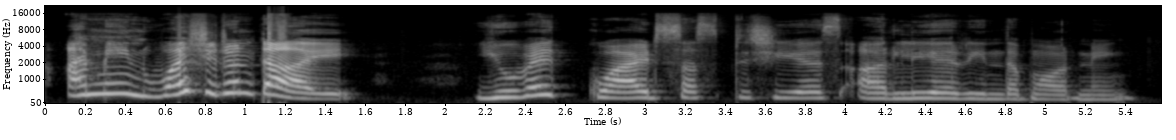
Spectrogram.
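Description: Casting: woman to play jealous yandere girlfriend for ASMR roleplay; high voice, slow delivery, menacing yet cooing, possessive. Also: heavily acted. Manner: swings between soft cooing and angry, degrading outbursts. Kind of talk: ASMR roleplay, dramatic monologue.

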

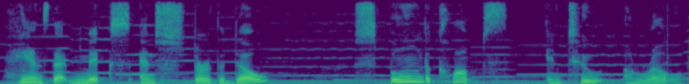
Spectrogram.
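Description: A middle-aged woman presenting a children's storytime, speaking expressively and with deliberate phrasing for young listeners. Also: on the low side, huge pitch swings, dark tone, soft background music. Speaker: guest storytime reader, nonprofit president. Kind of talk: children's picture book read-aloud. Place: indoor storytime set at a library.

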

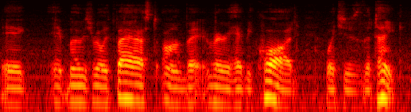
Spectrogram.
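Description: A man's voice: lowish voice, a little slow, muffled recording, a little hiss or hum. A middle-aged man giving a casual, plain-spoken review of drone parts outdoors, speaking close to a handheld camera. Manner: relaxed, plain-spoken hobbyist talk with fillers. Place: outdoors in an open field.

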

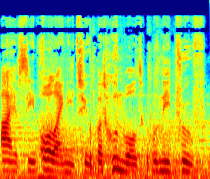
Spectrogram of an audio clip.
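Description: A woman playing a stern, battle-hardened Viking warrior in a video game, blunt, measured and commanding. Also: on the low side, fairly even intonation, natural voice. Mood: grave, blunt. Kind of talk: video game cutscene acting. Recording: reverberant hall sound under music.

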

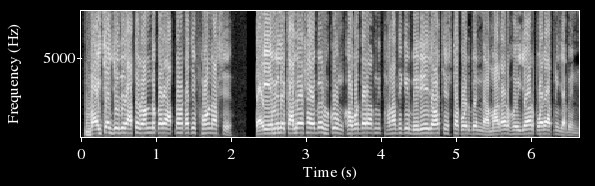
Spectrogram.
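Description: Man putting on very high-pitched smug cartoon henchman. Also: steady tone, rapid-fire, fairly bright tone, no echo. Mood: smug, bossy. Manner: mocking, bossy. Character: smug, teasing male henchman of a corrupt politician. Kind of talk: comic cartoon dialogue.

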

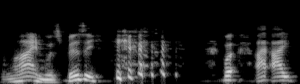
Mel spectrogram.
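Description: A muffled 1940s radio recording of a scrawny, nervous barfly lush. The voice is rough and leaps around in pitch. He stammers and wheedles, breaking into giggles. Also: very animated, measured pace, heavily acted. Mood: wheedling, giggly. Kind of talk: 1940s radio drama acting.

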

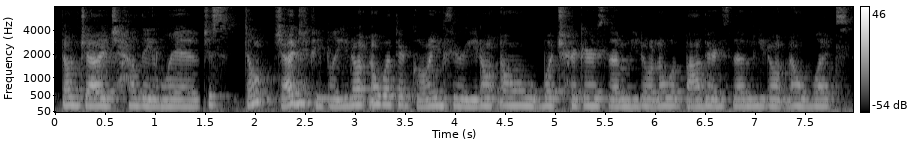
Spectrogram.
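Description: A woman's voice: mid-range voice, little pitch movement, normal speed, hardly any pauses, a little mellow. A woman in her twenties talking casually to camera as a vlogger, in an earnest way with emphatic repetition. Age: 20s. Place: kitchen of an apartment, indoors. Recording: echoey indoor room.

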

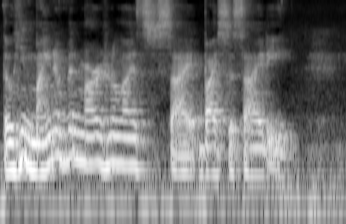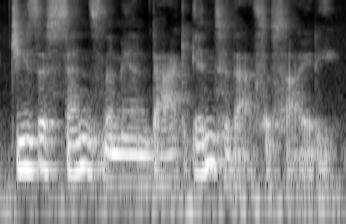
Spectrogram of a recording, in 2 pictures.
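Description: A man in his forties preaching a reflective sermon as a pastor, speaking in a measured, deliberate way and repeating phrases for emphasis. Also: mid-range voice, warm tone. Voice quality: gravelly, creaky. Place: book-lined home office or study, indoors. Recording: roomy echo, faint background noise.

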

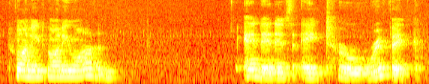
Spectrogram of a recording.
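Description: Older woman, sixties, devotional host, slightly stuffy, unhurried, distant roomy sound. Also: fairly high pitch, fairly bright tone. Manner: chatty, laughs often, drawn-out emphasis. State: stuffy with allergies, wheezy. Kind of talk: casual devotional talk. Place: room with a quilt backdrop. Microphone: camera at a distance, standing at a lectern.

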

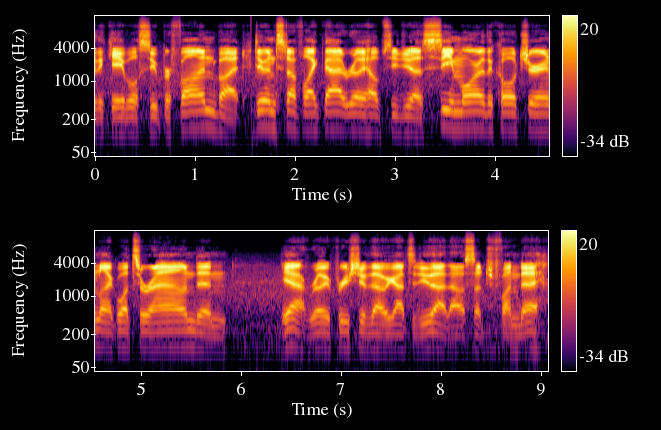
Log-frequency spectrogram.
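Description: A man's voice: medium pitch, sharp tone, a little hiss or hum. A man in his twenties talking casually and upbeat to a handheld action camera outdoors at a rocky beach, with lots of slang. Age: 20s. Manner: upbeat, slangy, laid-back. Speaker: vlogger. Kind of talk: casual travel vlog talk.

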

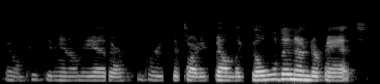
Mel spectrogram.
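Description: Playful teacher reading aloud to kids. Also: female voice, medium pitch, quick pace, highs cut off. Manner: playful, expressive, chatty asides to children. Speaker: second-grade teacher. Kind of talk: reading a picture book aloud. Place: small attic room at home. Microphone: webcam at desk.

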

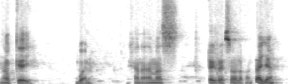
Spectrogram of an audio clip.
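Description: A young man giving a casual technical talk at an online meetup, pausing often with fillers and restarts, recorded on a headset mic in a small room. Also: lowish voice, fairly even intonation, muffled recording. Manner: hesitant, many fillers and restarts. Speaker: meetup speaker. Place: small room with whiteboard, indoors. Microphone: headset with boom mic.

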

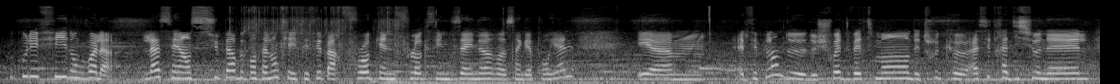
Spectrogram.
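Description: A woman's voice: high-pitched, normal speed, over music. A woman in her thirties, vlogging to a phone at arm's length, chatty and full of hesitations as she walks through a busy bazaar. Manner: chatty, lots of hesitation fillers. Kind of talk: casual vlog chat to camera. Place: busy indoor bazaar hall, later a city bus. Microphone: phone held at arm's length. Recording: loud crowd and traffic noise.

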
